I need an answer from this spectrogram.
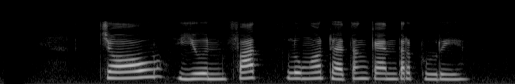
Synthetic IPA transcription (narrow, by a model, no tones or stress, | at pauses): t͡ʃɔwjunfat̪̚luŋɔɖ̥ä̤t̪əŋkɛnt̪ərb̥ṳɾi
